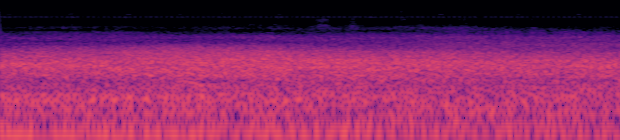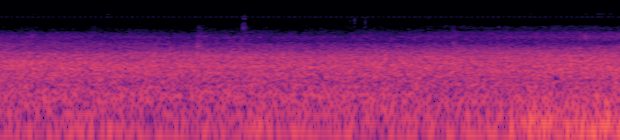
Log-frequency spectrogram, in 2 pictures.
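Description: Steady rushing drone of a vehicle under way, even throughout with no separate knocks or changes.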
